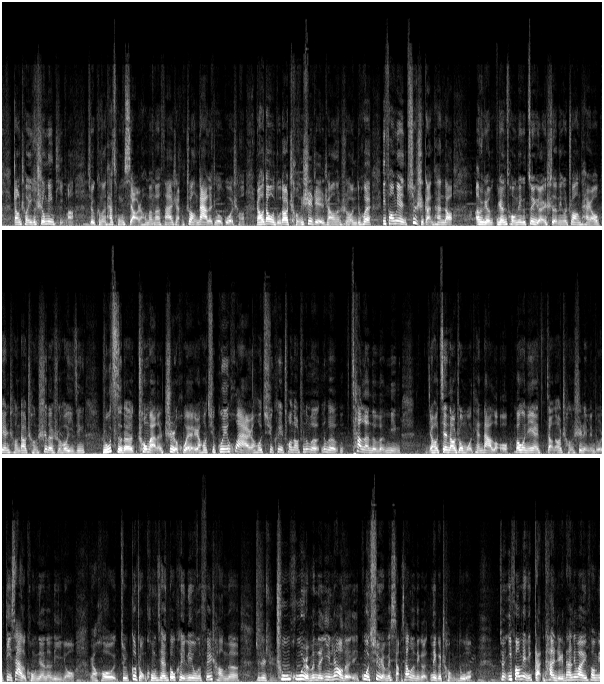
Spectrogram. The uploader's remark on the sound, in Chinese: 在初春的北京。一起在城市公园，边走边聊。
